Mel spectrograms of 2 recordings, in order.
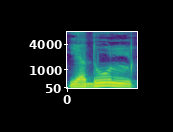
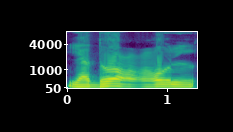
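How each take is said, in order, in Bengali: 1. d সোজা u-তে গিয়ে মেশে, গলার কোনো ধ্বনি নেই। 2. u-র আগে একটি টান-টান গলার ধ্বনি আসে। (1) "আমরা অনেকে বলি ইয়াদুল ইয়াদুল কিন্তু এখানে নেই" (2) "আইনের উচ্চারণ গলার ভেতর থেকে উচ্চারিত হবে"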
